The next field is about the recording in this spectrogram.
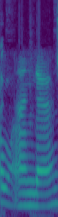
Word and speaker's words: Jolanda: Is it Yolanda or Jolanda? – I don't want to say. – Jolanda. – Joe with, okay, I don't want to say your name wrong. I wasn't sure if it was a soft J, like yogging.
